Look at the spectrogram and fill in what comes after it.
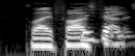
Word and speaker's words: glyphosate: So the new one this week, the connection of Lyme disease and glyphosate. I've never pronounced that right. Glyphosate. – Glyphosate.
